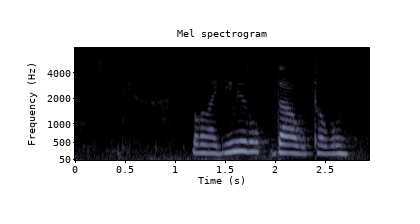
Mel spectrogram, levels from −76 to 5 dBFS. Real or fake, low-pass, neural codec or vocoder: fake; 7.2 kHz; codec, 16 kHz, 1 kbps, X-Codec, HuBERT features, trained on LibriSpeech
